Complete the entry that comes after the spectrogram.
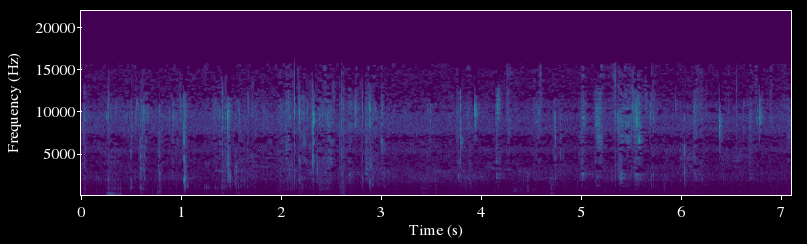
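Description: Faint chewing and crunching of fried fish, with scattered small clicks.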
